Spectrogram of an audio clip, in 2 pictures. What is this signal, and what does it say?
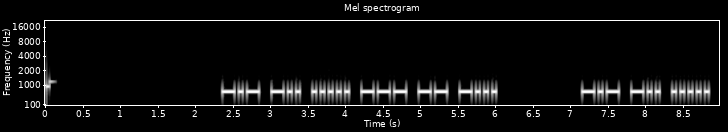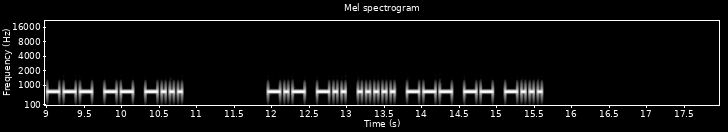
Morse code, heard as a keyed tone, about 22 wpm, 700 Hz. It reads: KD5OMB KD5OMB KD5OMB
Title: USA Call Signs - 6 Characters - Repeated 3x - 22wpm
